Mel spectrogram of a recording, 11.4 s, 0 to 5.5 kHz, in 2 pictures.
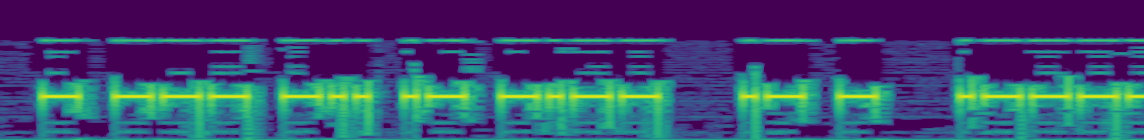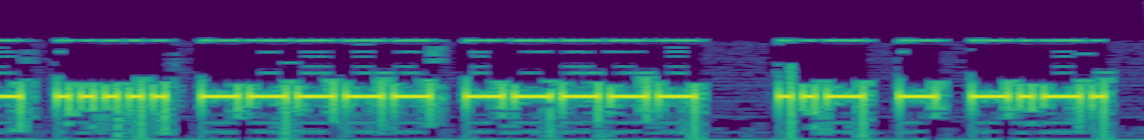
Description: Morse code, heard as a keyed tone, about 20 wpm, 830 Hz. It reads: TODAY AT 1500 UTC
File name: worldcoastal / scheveningenradio / morsepch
